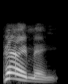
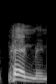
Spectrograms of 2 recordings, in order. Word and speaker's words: Penman: No, you called my name wrong. You said Perryman. I'm not Perryman.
